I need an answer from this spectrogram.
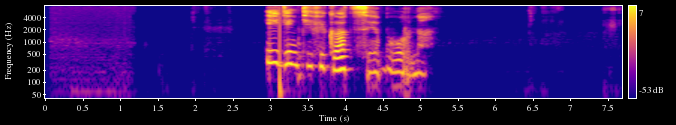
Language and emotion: Russian, sad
